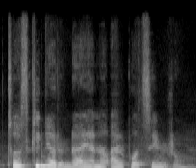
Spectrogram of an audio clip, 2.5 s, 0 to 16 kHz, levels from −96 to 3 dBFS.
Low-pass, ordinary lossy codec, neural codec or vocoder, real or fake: 14.4 kHz; none; codec, 44.1 kHz, 2.6 kbps, DAC; fake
